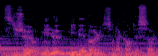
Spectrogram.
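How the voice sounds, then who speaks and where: A man's voice: on the low side, steady tone, moderate pace. A man teaching a group music lesson, explaining harmony patiently, counting beats aloud and singing rhythms in syllables. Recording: roomy sound from a distant mic, with piano.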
